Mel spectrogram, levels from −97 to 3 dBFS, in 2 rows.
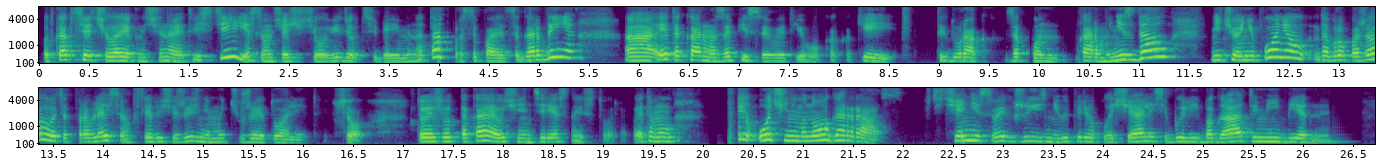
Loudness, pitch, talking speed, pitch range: -18 LUFS, 205 Hz, 145 wpm, 185-235 Hz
